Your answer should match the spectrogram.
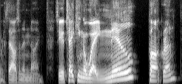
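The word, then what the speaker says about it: Nhill: No, N-H-I-L-L. Is that how it's spelled? And how is it pronounced? Nil.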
